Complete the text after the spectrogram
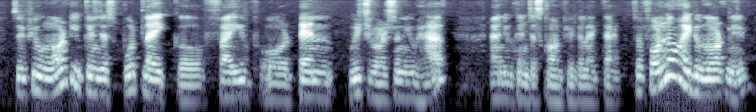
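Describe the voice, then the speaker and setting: Distant-miked Indian-accented man teaching software. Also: medium pitch. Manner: instructional, repeats "okay" as a check. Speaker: tutorial presenter. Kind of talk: step-by-step software screencast tutorial.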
